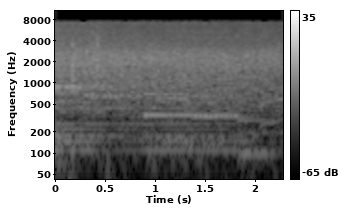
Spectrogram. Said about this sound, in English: Can you clap your hands? Oh, put your hands together for Jesus.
